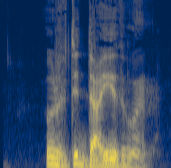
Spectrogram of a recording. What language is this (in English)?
Kabyle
